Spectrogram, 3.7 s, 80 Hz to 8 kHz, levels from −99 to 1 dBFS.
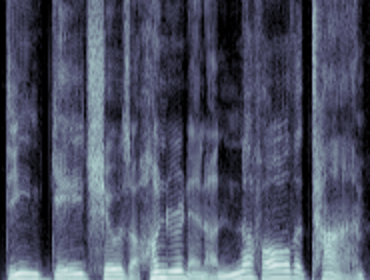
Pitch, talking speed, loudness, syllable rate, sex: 135 Hz, 160 wpm, -17 LUFS, 3.5 syllables/s, male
